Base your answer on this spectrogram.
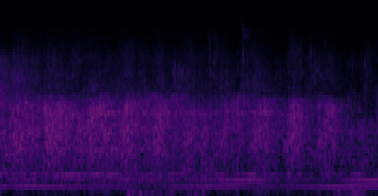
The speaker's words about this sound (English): Passion Life Church, come on, let's give a great round of applause to everybody who prayed that prayer.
